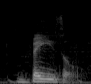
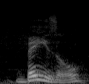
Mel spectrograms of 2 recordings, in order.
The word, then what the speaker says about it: basil: Now, what's basil? Is that the American pronunciation or the British? It's the American. Basil in England we call basil.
